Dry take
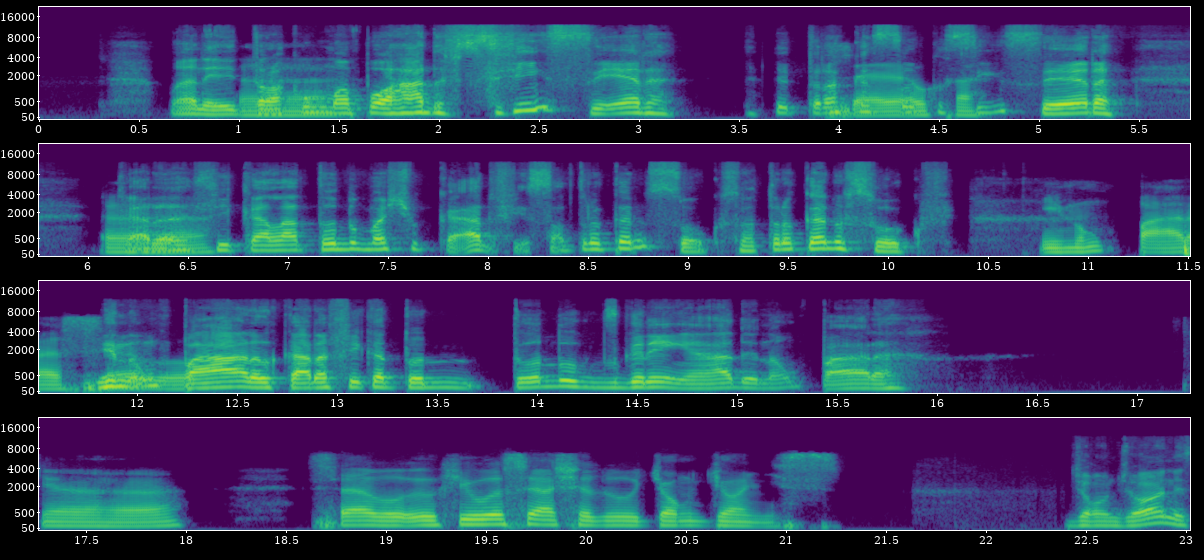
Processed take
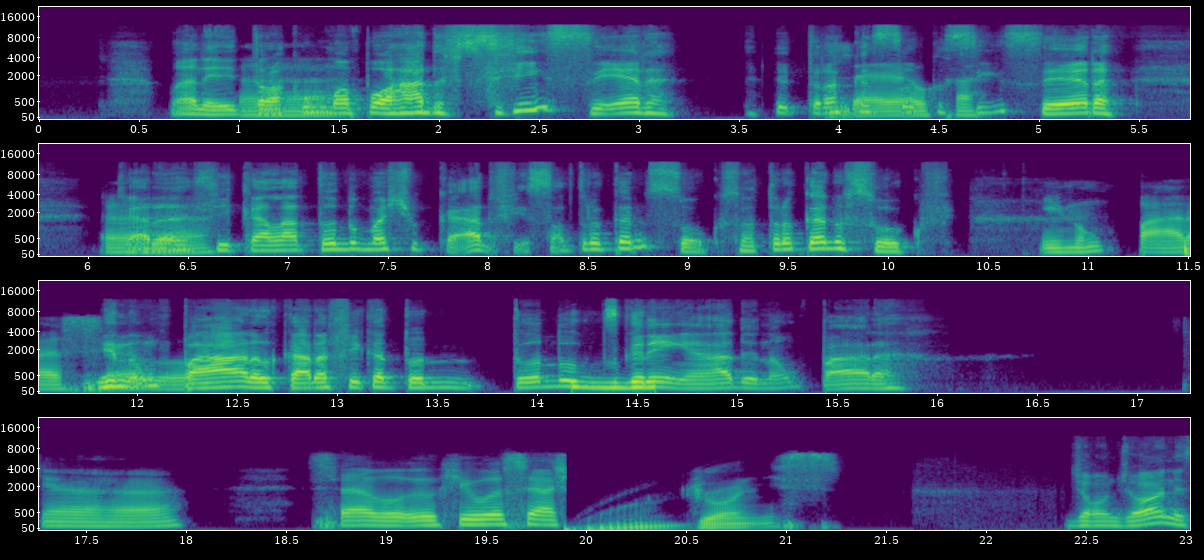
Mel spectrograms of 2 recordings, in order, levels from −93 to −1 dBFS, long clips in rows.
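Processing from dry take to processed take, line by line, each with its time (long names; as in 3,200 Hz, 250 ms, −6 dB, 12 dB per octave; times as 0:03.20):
0:14.17–0:14.59: bass and treble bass +11 dB, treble +9 dB
0:19.89: tape start 1.13 s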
